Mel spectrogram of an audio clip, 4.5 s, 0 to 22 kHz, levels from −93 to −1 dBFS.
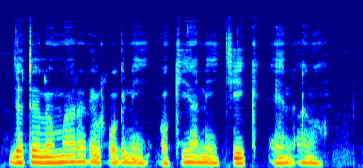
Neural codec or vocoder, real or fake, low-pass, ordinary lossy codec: vocoder, 44.1 kHz, 128 mel bands, Pupu-Vocoder; fake; 14.4 kHz; none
